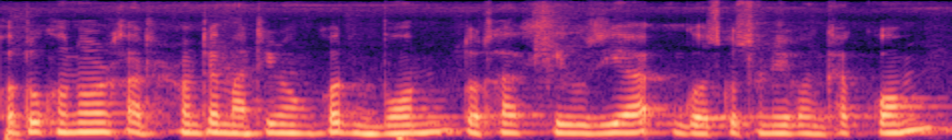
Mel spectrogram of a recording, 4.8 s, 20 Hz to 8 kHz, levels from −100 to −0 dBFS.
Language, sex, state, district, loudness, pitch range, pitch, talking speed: Assamese, male, Assam, Sonitpur, -16 LUFS, 175-195 Hz, 185 Hz, 140 wpm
